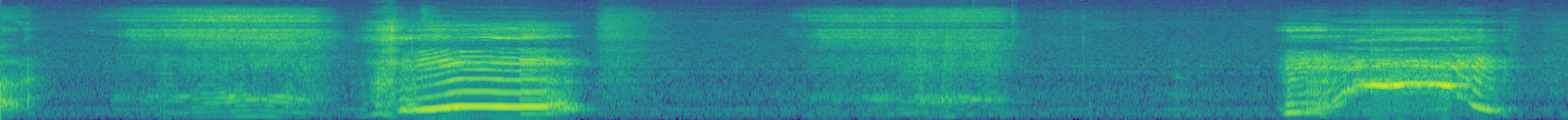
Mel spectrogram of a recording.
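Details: Resting around noon: loud, drawn-out, rattling breaths with a groaning voiced tone alternating with softer breaths, possibly imitated; snoring.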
